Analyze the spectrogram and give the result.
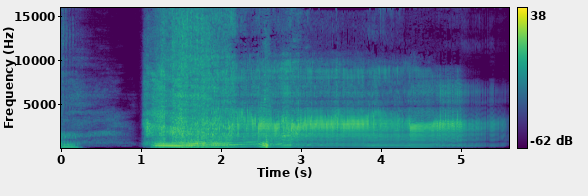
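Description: Loud arm farts made by two people pressing their lips to the skin of their arms and blowing together, one long wet, buzzy blast stretching about four seconds with a wobbling pitch, ending in a fluttering sputter.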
